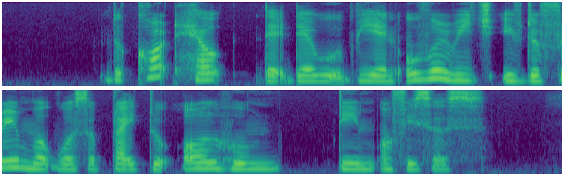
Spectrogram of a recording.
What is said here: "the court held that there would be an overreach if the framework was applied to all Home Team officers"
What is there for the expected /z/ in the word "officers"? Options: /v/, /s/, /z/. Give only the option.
/s/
